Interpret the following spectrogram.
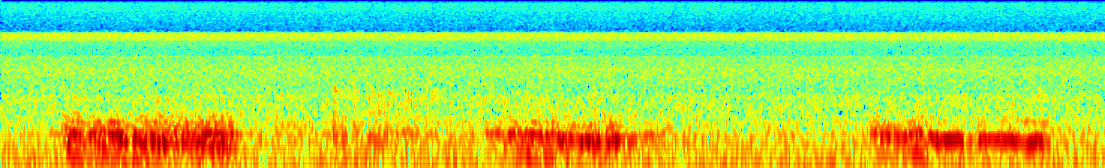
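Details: Sleeping cat snoring softly indoors: three slow, low rasping breaths, each lasting over a second and spaced about three seconds apart, faint over a quiet room hiss.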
